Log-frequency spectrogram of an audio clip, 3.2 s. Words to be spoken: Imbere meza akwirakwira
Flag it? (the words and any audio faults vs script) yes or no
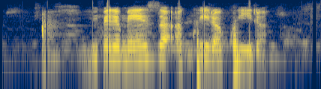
yes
